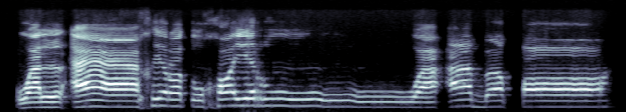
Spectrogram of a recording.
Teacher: khairu ditahan di situ digunnahkan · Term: idgham bi gunnah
